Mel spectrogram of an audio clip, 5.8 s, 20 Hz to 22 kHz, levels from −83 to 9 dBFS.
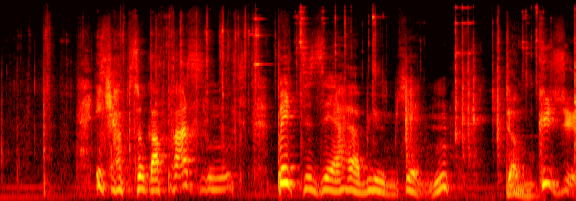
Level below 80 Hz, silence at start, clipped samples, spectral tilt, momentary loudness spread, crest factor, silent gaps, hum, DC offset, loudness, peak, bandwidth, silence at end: -64 dBFS; 0.15 s; under 0.1%; -3.5 dB/octave; 11 LU; 20 dB; none; none; under 0.1%; -24 LUFS; -6 dBFS; over 20 kHz; 0 s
